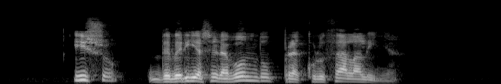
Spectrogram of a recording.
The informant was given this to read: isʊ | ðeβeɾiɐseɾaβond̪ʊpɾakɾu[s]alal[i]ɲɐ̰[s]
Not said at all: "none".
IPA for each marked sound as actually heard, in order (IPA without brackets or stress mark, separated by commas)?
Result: θ, i, none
